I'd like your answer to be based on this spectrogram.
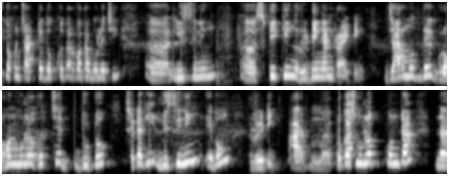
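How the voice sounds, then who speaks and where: A woman's voice: a little high, dark tone. A woman teaching an exam-prep lesson. She reads out multiple-choice questions and options, then explains each answer step by step and poses rhetorical questions.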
